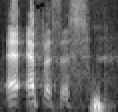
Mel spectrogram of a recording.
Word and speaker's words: Ephesus: It rhymes with Sisyphus. Ephesus.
